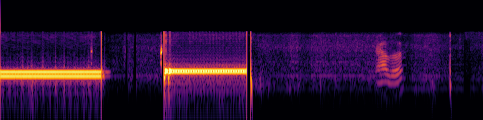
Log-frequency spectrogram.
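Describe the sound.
Telephone line tones sound during a bank call transfer: two long, steady, loud tones separated by a short silence, followed by a brief warbling tone and a final click.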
